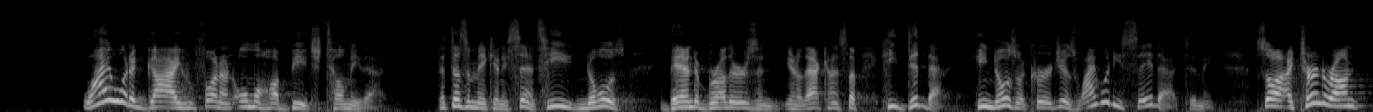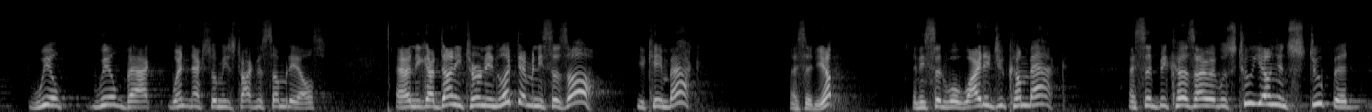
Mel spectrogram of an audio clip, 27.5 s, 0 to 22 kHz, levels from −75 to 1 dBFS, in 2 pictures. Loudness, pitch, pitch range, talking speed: -29 LUFS, 205 Hz, 155-240 Hz, 220 wpm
